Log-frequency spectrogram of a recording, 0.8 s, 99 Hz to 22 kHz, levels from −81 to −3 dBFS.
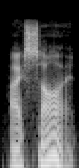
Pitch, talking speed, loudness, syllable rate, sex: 95 Hz, 225 wpm, -16 LUFS, 5.1 syllables/s, male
